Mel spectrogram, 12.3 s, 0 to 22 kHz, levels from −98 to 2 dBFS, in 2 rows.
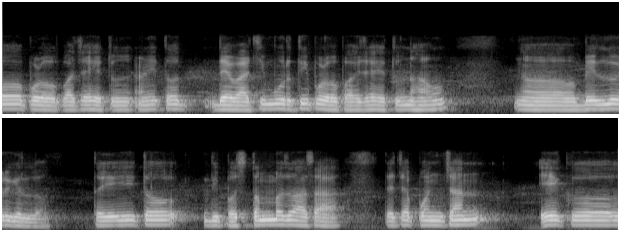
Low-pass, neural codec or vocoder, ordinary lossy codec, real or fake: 7.2 kHz; none; Opus, 24 kbps; real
